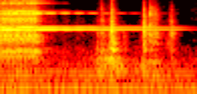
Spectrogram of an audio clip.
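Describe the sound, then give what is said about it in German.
A telephone rings, opening with a long, loud bell trill followed by a few shorter, fainter ringing bursts, with no talk. “Hören Sie, das Telefon, was soll ich machen? Na Mensch, gehen Sie ran!”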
